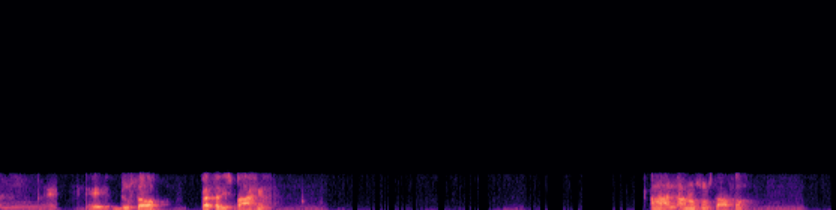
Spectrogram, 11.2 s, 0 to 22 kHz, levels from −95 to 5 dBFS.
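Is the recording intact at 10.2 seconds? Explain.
No. At 10.2 seconds the speech carries AMR narrowband mobile codec damage, present across the whole clip. Nothing above 4 kHz survives, and the vocal-tract model, fed too few pulses in each 5 ms, leaves a buzzy, synthetic tone, which fits a bitrate around 7.4 kbps. A plain low-pass filter would only dull the sound, without this buzz.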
